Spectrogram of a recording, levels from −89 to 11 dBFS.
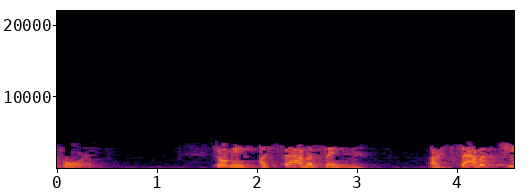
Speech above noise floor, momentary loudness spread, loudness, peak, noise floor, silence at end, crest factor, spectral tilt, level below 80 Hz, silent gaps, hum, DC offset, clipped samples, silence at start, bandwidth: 42 dB; 16 LU; -21 LUFS; -4 dBFS; -62 dBFS; 0 s; 18 dB; -10.5 dB/octave; -70 dBFS; none; none; under 0.1%; under 0.1%; 0 s; 3.8 kHz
